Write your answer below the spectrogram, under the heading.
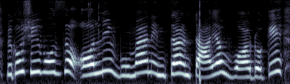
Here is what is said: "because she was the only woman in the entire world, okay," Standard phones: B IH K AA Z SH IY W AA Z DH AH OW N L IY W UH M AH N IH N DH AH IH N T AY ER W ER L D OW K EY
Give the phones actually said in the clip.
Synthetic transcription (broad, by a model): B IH K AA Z SH IY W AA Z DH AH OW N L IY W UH M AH N IH N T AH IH N T AY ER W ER D OW K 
